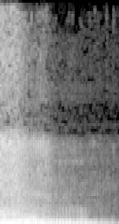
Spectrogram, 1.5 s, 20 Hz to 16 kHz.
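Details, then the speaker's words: Polaris Trail Boss 330 quad, jumped, starting fluid sprayed into the carb at wide-open throttle: a sharp, loud burst of firing that dies within two seconds; spark and compression present, fuel delivery at fault. "all right well hot dang she's going to be a runner believe it or not that was just a little bit of starting fluid in there"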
